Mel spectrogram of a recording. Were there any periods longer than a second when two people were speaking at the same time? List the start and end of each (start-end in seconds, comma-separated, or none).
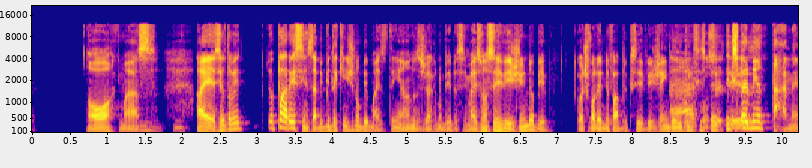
8.5-9.7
